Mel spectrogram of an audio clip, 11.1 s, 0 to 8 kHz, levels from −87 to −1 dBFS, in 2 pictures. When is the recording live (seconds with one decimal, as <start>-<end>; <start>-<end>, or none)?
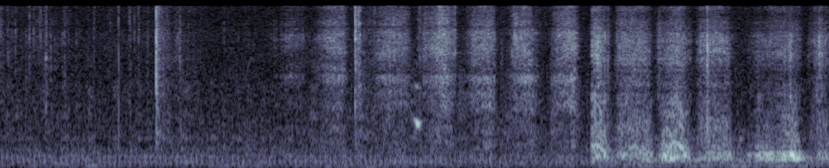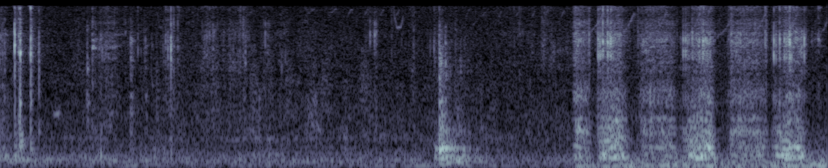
0.0-5.2; 6.5-11.1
